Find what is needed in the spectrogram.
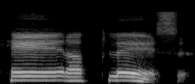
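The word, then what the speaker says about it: Ἡρακλῆς: 그다음에 헤라클레스. 헤라클레스. 오케. 헤라클레스. 우리가 아는 헤라클래스입니다. 그래서 원래 발음은 헤라클레스가 아니라 헤라클레스 이렇게 되는 거예.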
